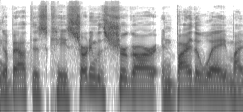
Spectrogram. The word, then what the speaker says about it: Shergar: Just know that indie boy is trying to say Shergar, and that's how it's said.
